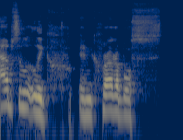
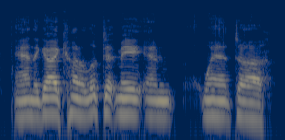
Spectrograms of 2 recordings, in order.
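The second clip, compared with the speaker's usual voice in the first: ordinary talk, nothing marked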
